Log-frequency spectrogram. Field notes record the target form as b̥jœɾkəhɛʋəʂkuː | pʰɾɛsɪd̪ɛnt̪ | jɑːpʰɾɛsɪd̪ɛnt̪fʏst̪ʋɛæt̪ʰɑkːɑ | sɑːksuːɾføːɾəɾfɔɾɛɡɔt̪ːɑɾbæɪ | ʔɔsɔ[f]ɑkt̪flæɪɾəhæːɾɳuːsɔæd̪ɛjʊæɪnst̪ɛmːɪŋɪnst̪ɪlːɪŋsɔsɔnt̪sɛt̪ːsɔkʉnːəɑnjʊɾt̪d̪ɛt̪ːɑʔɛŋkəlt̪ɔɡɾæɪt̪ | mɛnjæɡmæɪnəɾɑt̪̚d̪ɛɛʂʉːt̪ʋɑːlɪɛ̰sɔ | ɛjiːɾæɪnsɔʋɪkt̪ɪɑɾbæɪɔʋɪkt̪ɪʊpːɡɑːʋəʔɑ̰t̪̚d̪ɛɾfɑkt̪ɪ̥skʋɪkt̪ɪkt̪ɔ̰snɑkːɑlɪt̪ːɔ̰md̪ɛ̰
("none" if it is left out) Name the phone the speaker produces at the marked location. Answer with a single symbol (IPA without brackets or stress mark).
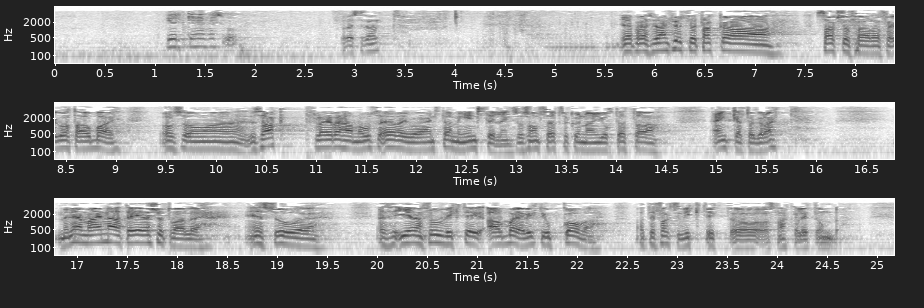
s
